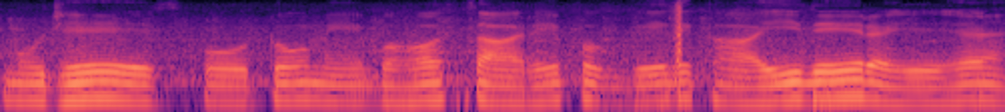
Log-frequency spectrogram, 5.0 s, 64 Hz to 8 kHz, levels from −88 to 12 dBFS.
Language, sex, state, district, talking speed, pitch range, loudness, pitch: Hindi, male, Madhya Pradesh, Katni, 130 wpm, 100-115 Hz, -19 LUFS, 110 Hz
